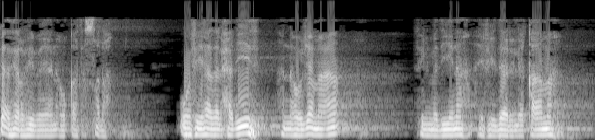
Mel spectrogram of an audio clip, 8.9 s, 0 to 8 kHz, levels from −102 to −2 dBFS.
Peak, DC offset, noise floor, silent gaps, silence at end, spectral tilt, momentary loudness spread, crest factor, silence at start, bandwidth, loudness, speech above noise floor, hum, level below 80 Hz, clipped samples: 0 dBFS; under 0.1%; -52 dBFS; none; 0.05 s; -10 dB/octave; 13 LU; 14 dB; 0 s; 5.4 kHz; -13 LUFS; 41 dB; none; -44 dBFS; 0.7%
